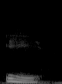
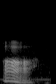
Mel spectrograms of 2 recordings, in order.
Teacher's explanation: open so that holds true if you make the sound e your mouth isn't as open as when you pronounce the sound a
